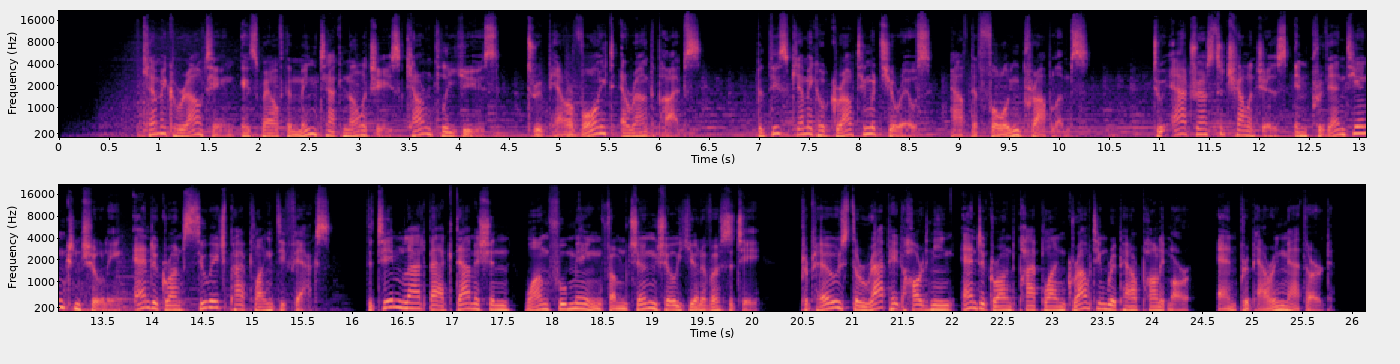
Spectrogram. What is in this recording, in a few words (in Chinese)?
美式英文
